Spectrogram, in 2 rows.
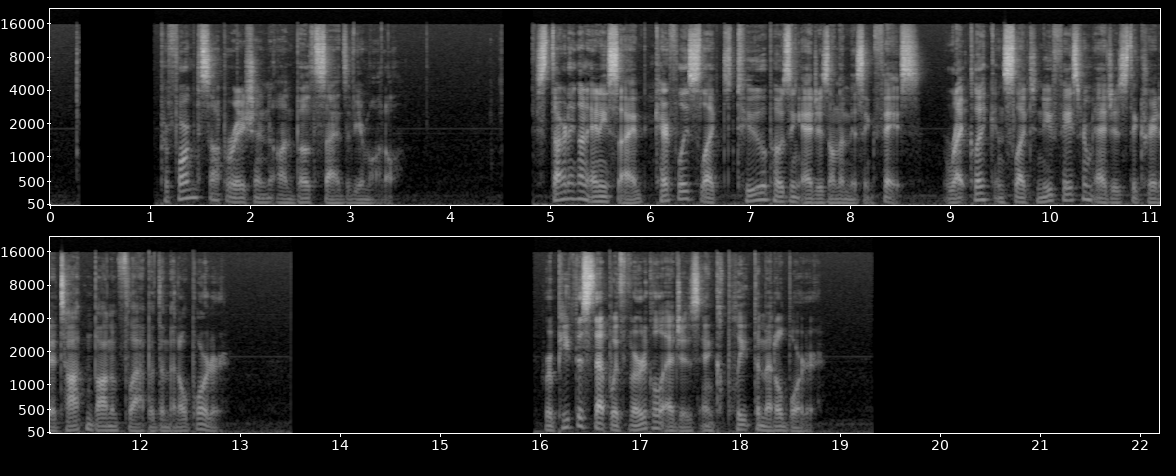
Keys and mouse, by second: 0.2 middle click, 1.9 x, 2.8 middle click, 3.9 click, 5.5 middle click, 7.0 shift+click, 7.5-8.8 right drag, 10.6 middle click, 13.0 right click, 14.7 middle click, 16.4 middle click, 17.4 middle click, 19.5 right click, 20.6 click, 21.0-22.1 middle drag.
